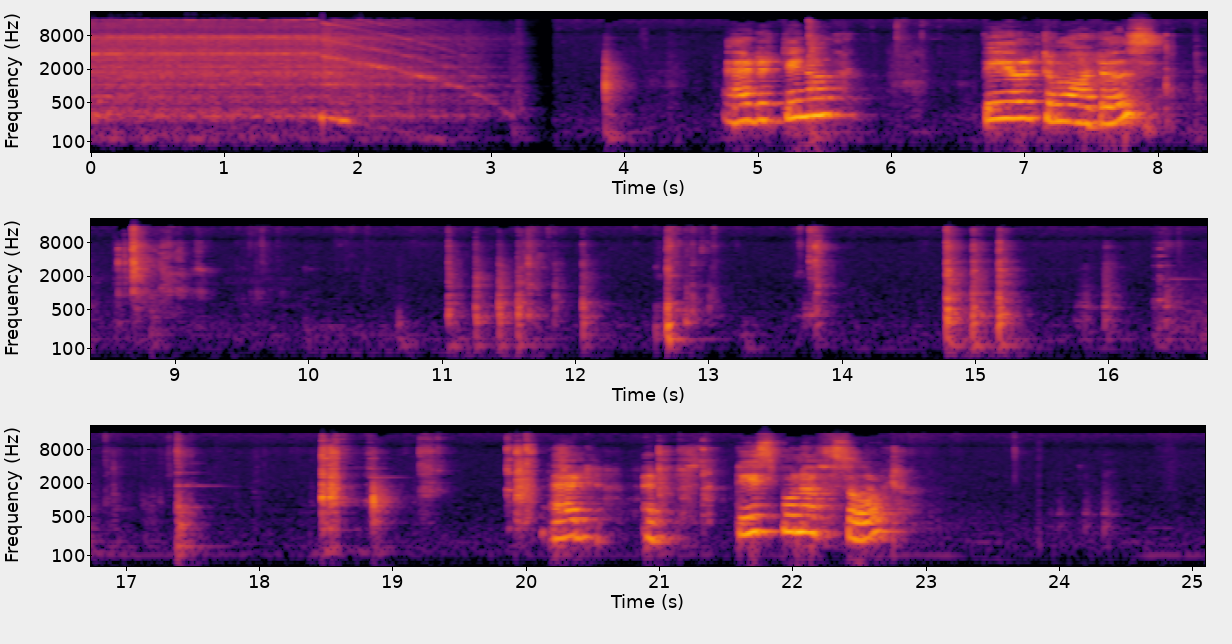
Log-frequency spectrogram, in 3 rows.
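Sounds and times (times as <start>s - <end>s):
scraping in a bowl: 8.6s - 9.3s, 18.5s - 21.5s.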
